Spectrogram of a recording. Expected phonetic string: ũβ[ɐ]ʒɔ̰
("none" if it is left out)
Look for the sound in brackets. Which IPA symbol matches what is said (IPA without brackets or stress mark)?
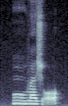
æ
